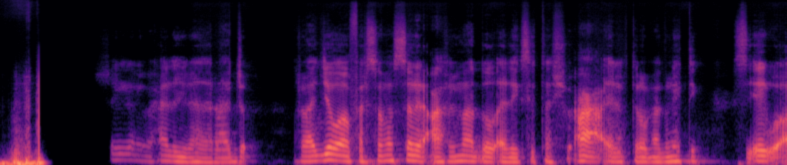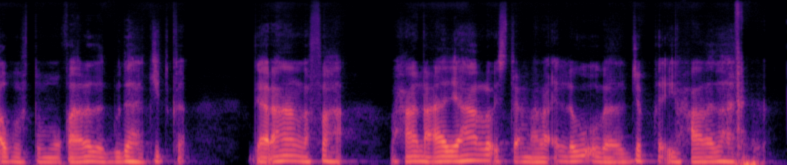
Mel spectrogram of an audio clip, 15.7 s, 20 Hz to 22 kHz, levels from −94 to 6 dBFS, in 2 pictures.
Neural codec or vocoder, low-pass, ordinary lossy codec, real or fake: codec, 44.1 kHz, 2.6 kbps, DAC; none; none; fake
